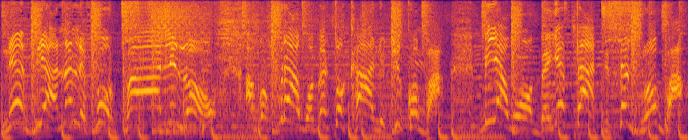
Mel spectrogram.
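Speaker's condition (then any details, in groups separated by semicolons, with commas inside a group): No condition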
